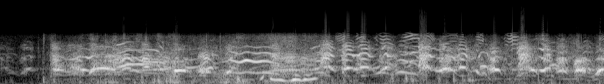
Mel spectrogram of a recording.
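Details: Sled dogs being hooked up to go sledding at Tamarack Sno-Park, heard from the sled; a dense, continuous chorus of overlapping high yelps, whines and wavering howls from many dogs, pitches sliding up and down throughout.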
